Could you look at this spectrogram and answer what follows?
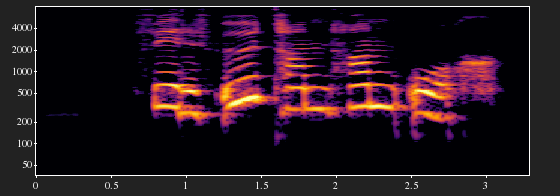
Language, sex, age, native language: Icelandic, male, 7, Icelandic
